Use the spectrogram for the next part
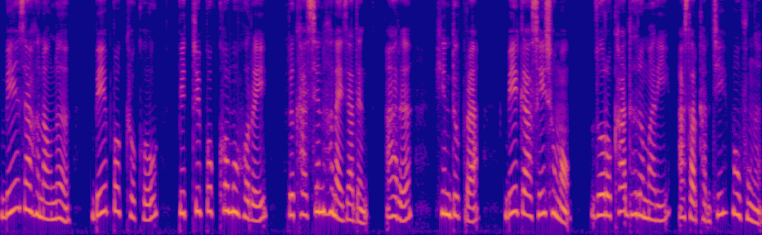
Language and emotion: Bodo, neutral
